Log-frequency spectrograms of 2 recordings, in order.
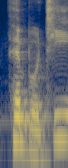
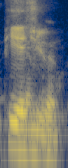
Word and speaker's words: Thimphu: Yeah, So so the capital what it, and I don't it's how do you pronounce the capital? Thimphu, Thim Thimphu. Thimphu.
